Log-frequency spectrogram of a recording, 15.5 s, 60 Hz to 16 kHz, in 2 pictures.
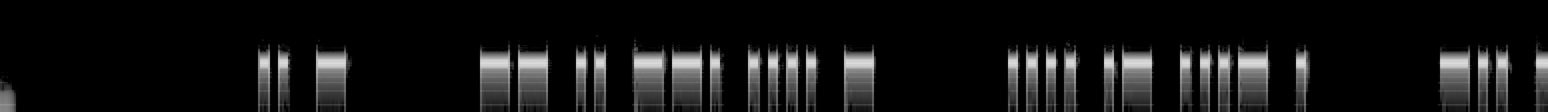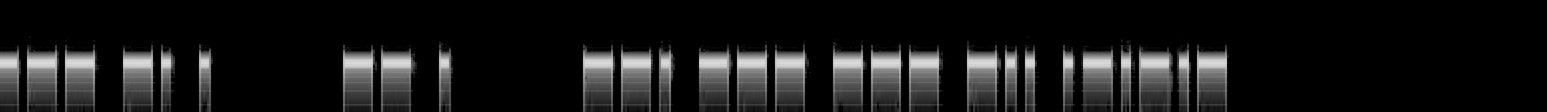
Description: Morse code, heard as a keyed tone, about 25 wpm, 700 Hz. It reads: IT MIGHT HAVE DONE ME GOOD.
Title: 2x Word-Spacing - Sentences from Top 500 Words - 25wpm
